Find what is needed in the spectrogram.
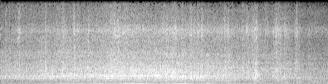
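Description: Loaded Isuzu truck driving slowly past close by: its diesel engine running with tyre noise, growing louder through the middle and easing off near the end.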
